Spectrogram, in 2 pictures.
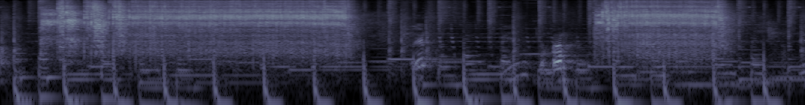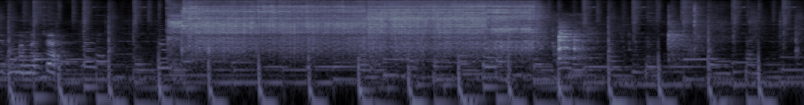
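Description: MIG welder arc laying welds on steel square tube, a steady hiss in three runs of about three seconds, one second and four seconds with short pauses between, over background music with a beat.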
